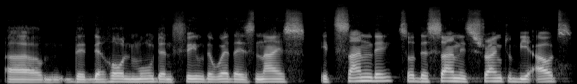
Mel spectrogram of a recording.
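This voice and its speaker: A man with a Kenyan accent speaks as an interview guest. His voice is clear and smooth at a middling pitch, recorded dry, and he talks in a casual, conversational way. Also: little pitch movement, normal speed, dry recording. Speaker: musician guest, singer and rapper.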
